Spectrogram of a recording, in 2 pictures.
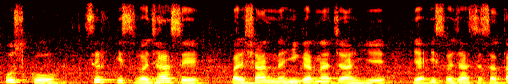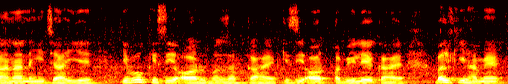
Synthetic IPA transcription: ʊsko | sɪɾfɪsʋɐd͡ʒʱaɦse | pɐɾeːʃaːnːɐɦĩkɐɾnat͡ʃaːɦie | jaʔɪsʋɐd͡ʒʱaɦsesɐt̪aːnanɐɦĩt͡ʃaːɦie | kiʋokɪsiɔːɾmɐzɦəbkaɦɛːkɪs̬iʔɔːɾqɐbiːlekaɦɛː | bɐlkiɦɐmẽ

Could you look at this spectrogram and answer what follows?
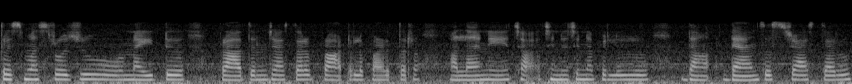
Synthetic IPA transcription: kɾismɐsɾo̞ːd͡ʒunɐjʈ | pɾaːt̪ʰɐnɐlut͡ʃeːst̪aːɾupɾaːʈɐlɐpɐɽɐt̪aːɾu | ɐlaːneːt͡ʃːt͡ʃinːɐt͡ʃinːɐpilːɐlu | ɖɖaːnsest͡ʃeːst̪aːɾu

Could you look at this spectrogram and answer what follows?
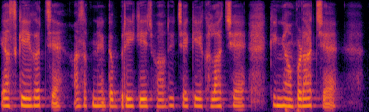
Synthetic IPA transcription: jaskeːɡəɾt͡ʃɛ̰ɐzɐpneʈɐbɾiked͡ʒbaːwd̪iːt͡ʃɛkeːkʰlaːt͡ʃɛːkiŋãːpɽat͡ʃɛ̰ː

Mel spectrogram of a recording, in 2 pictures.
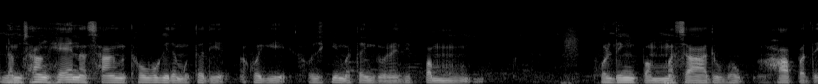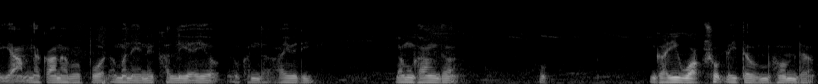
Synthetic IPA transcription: lɐmsʰaŋɦenɐsaŋnɐtʰɐwbɐɡidɐmɐk̚tɐdiɐkʰojɡihɐwzikːimɐtɐŋɡionɐdipɐm | pʰoldiŋpɐmːɐsadubɐw̚hapːɐtɐja̰mnɐkanɐbɐpot̚ɐmɐnenɐkʰɐlːiajoowkʰɐndɐɦajbɐdi | lɐmɡʰaŋdɐ | ɡɐɾiwak̚sop̚lɐjtɐbɐmɐpʰɐmdɐ̰

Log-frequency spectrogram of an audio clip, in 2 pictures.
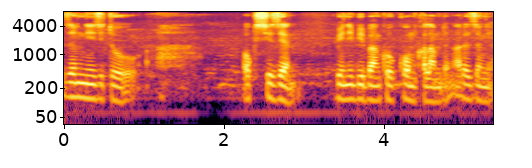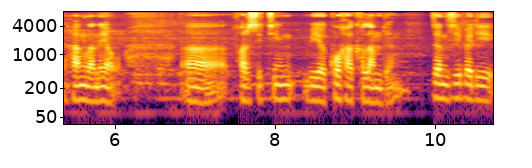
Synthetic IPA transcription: zɯŋnizitṵ | ɔksizen | binibibaŋkʰɯwkɔmkʰalamdɯŋa̰ɾɯzɯŋnḭhaŋlanajaw | pʰaɾsitʰiŋbijkʰɔhakʰalamdɯ̰ŋ | zɯŋzibajdi

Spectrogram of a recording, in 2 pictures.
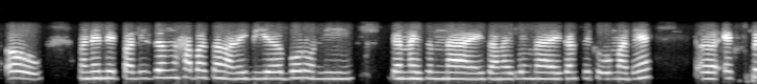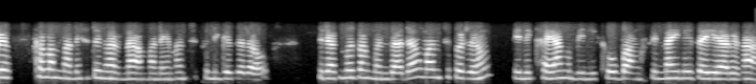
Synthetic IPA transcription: owmanenepalizɯŋɦabazananɯjbijɯbɔɾɔni | ɡanajzɯmnajzanajlɯŋnajɡasikʰɯbɯmane | ekspɾes | kʰalamnanɯjɦɯdɯŋaɾɯnamanemansipʰɯniɡɯzɯɾaw | biɾat̚mɯzaŋmɯnzadɯŋmansipʰɯɾzɯŋ | binikʰajaŋbinikʰɯwbaŋsinajnajzajaɾɯna

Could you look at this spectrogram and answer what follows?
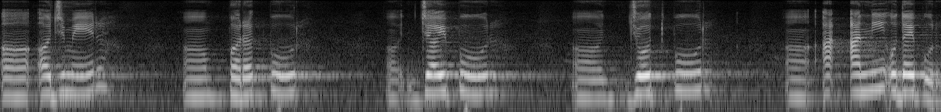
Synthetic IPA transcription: əd͡ʑmeɾ | bʱəɾət̪̚puːɾ | d͡ʑəjpuːɾ | d͡ʑot̪puːɾ | aniʔud̪əjpuːɾ

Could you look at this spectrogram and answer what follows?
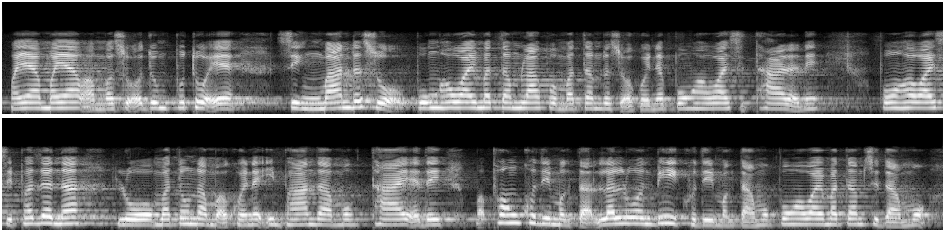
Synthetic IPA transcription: mɐjamːɐjamɐmɐsuɐdumputʰokesiŋmandɐsupuŋɦɐwajmɐtɐmlak̚pɐmɐtɐmdɐsuɐkʰojnɐpuŋhɐwajsitʰaɾɐni | poŋɦɐwajsipʰɐzɐnɐlomɐtuŋdamukɐkʰojnɐʔimpʰandamuk̚tʰajɐdɐjmɐpʰɐmkʰudimɐk̚tɐ̰lɐlonbikʰudimɐk̚damupoŋhɐwajmɐtɐmsidamu

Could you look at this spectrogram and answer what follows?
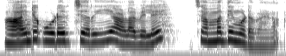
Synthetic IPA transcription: aːðindekuːɽeɾt͡ɕe̞rijɐːɭɐʋil | t͡ɕɐmːɐðjɐŋkuːɽeʋe̞ːɳɐ̰m

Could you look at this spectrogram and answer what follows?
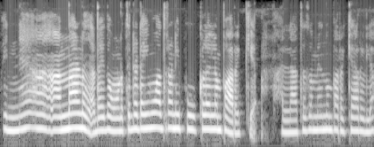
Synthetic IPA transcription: pinːe̞ɐnːaːɳɨɐðaːjɐðɨo̞ːɳɐt̪ːindeʈ̬ɐjmɨmaːt̪̬rɐmaːɳiːpuːkːɐɭelːaːmpɐrɐkʲːijɐ̰ɐlːaːt̪ːɐsɐmɐjɐonːumpɐrɐkʲːaːrilːɐ

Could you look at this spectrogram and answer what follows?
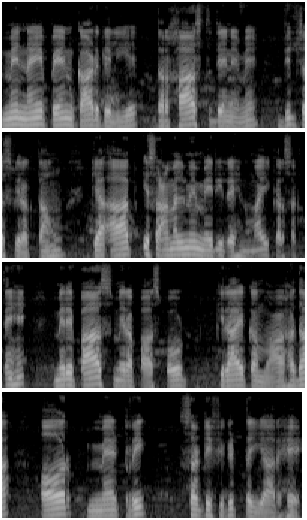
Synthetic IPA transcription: mɛ̃ːnɐepeːnkaːɾɖkelie | d̪ɐɾxaːst̪d̪eːnemẽ | d̪ɪlt͡ʃɐspiɾɐkʰt̪aɦũ | kjaːʔaːpɪsɐməlmẽmeːɾiɾɛɦnʊmaːikɐɾsɐkt̪eɦɛ̃ː | meːɾepaːsmeːɾapaːspoːɾʈ̚ | kɪɾaːekamʊaːɦəd̪a | ɔːɾ | meːʈɾɪk̚ | sɐɾʈɪfʰɪkeʈ̚t̪ɐjːaːɾɦɛː

